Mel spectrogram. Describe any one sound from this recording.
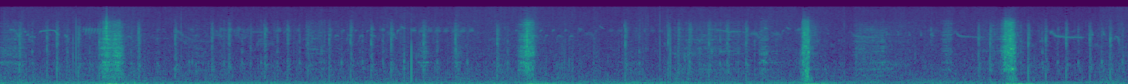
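A shovel strikes and digs into soil with dull thuds.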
